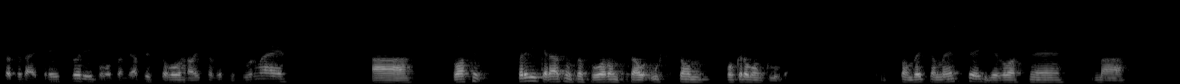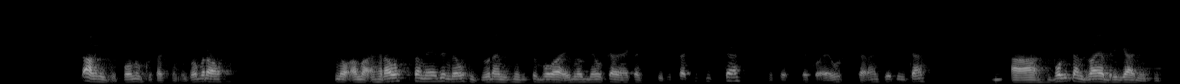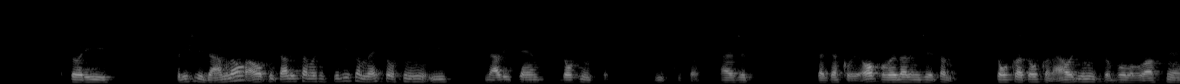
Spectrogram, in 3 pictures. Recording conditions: poor sound quality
